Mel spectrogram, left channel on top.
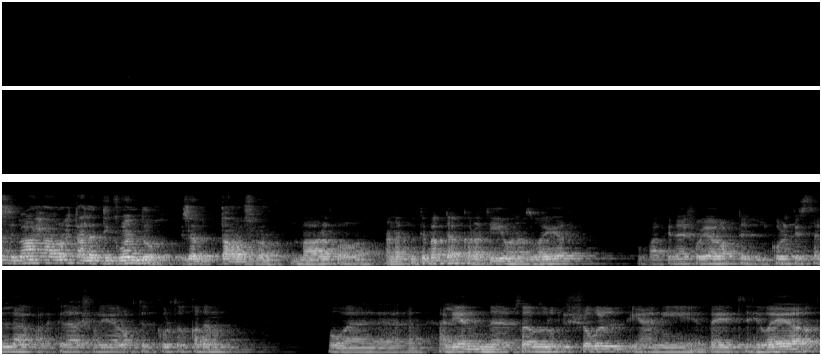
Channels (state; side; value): silent; left; 62 dB below the other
